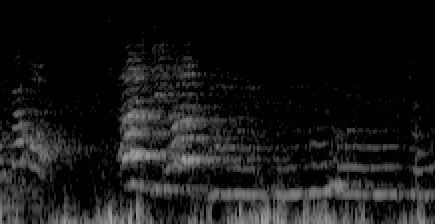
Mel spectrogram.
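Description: A young girl's voice calling out in one long, drawn-out sound that slowly falls in pitch, starting about a second in, over irregular low thumps.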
